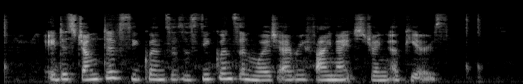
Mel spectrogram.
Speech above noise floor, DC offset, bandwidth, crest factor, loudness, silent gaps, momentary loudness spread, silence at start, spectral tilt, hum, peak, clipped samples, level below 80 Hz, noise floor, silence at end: 29 dB; under 0.1%; 11.5 kHz; 22 dB; -25 LUFS; none; 9 LU; 0.05 s; -3 dB/octave; none; -4 dBFS; under 0.1%; -66 dBFS; -54 dBFS; 0.75 s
